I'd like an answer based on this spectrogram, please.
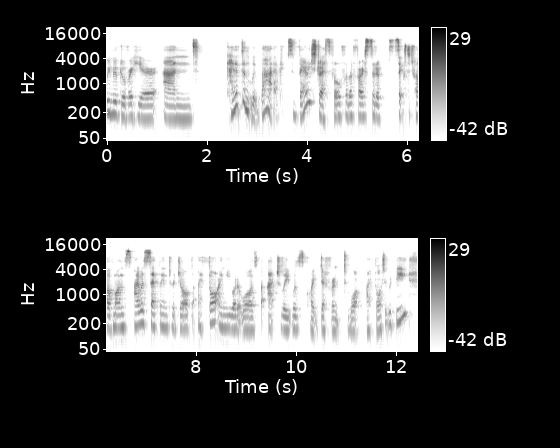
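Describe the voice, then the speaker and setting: The speaker has an Edinburgh accent and talks at a fairly quick pace. The voice is somewhat breathy. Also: woman, fairly low pitch for a woman, ordinary pitch variation. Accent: Scottish (Edinburgh). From Scotland, Edinburgh. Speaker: podcast guest, mother. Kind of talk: casual interview chat.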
